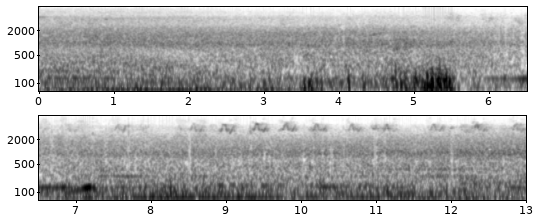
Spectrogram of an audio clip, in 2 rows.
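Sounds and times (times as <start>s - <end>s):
wind rumble on microphone: 2.9s - 11.2s.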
